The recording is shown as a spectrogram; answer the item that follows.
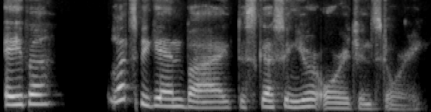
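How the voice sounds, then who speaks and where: A man opening an oral history interview in a measured, formal way. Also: fairly high pitch, sing-song, mellow.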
